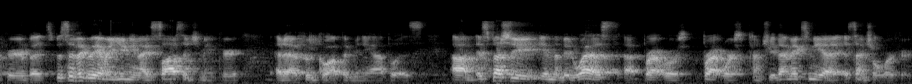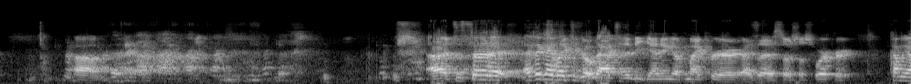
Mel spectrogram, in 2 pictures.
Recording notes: session recorded at Socialism 2022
